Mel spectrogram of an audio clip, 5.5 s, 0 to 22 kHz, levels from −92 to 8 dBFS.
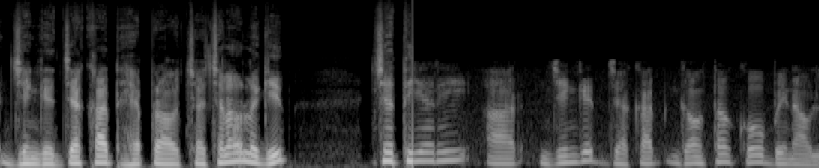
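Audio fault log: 2.75 to 5.46 s, input switched to a poorer device: the recording likely moved to a different, lower-grade input with no gap at the switch. Nothing above 4.9 kHz survives, so the speech turns dull and boxy, drops about 10 dB, and picks up a faint new background noise.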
